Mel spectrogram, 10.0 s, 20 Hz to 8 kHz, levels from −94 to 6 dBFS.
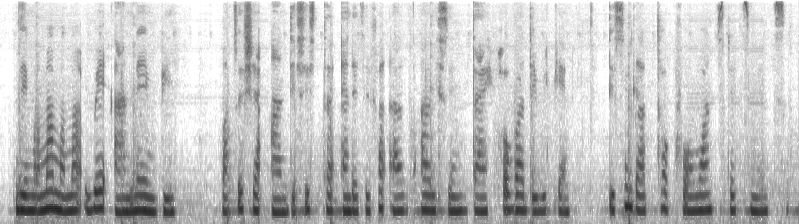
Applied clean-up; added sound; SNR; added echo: neural separator model SepFormer DNS4.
